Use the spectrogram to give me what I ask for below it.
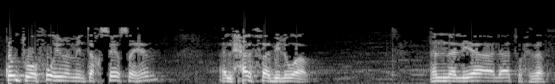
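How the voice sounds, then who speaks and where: A male teacher explaining a classical grammar text line by line, often pausing to check that his students follow. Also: on the high side. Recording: muffled lo-fi recording.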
